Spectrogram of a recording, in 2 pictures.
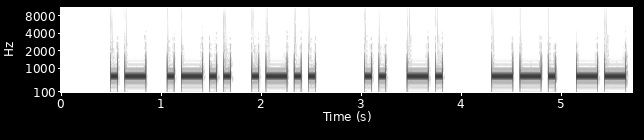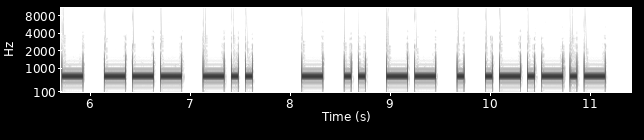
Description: Morse code, heard as a keyed tone, about 17 wpm, 700 Hz. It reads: ALL IN GOOD TIME.
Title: Sentences from Top 200 Words 17wpm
